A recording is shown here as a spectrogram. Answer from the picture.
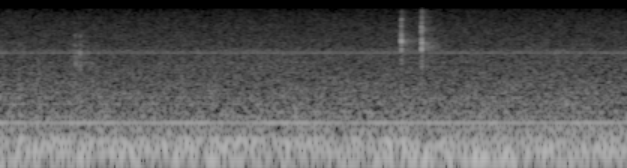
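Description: Computer mouse clicks: a faint click about half a second in, then two quick sharp clicks close together near three seconds in, over a steady low electrical hum.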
